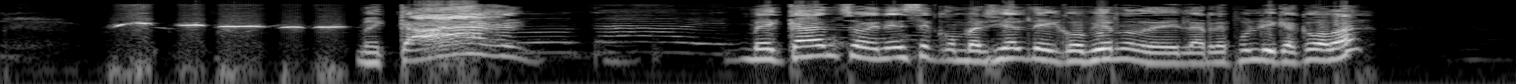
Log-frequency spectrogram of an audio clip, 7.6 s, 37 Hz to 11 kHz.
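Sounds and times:
person whistling a tune: 0.5 - 1.8
speech: 1.8 - 2.7, 3.6 - 6.9.

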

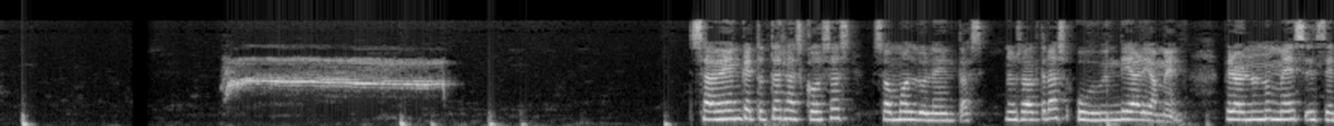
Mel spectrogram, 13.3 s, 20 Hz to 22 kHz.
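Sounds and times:
single loud sustained high-pitched scream: 2.2 - 4.6
scattered low dull thumps: 4.0 - 5.4, 6.6 - 6.9, 10.9 - 12.3
speech: 7.0 - 13.3.

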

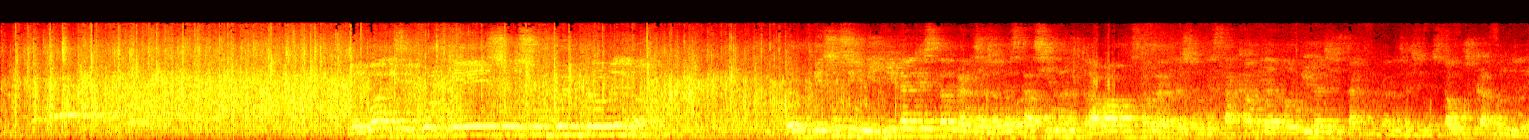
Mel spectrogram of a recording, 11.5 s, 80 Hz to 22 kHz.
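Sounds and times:
crowd applauding: 0.0 - 7.3
speech: 2.6 - 4.8, 5.9 - 11.4.

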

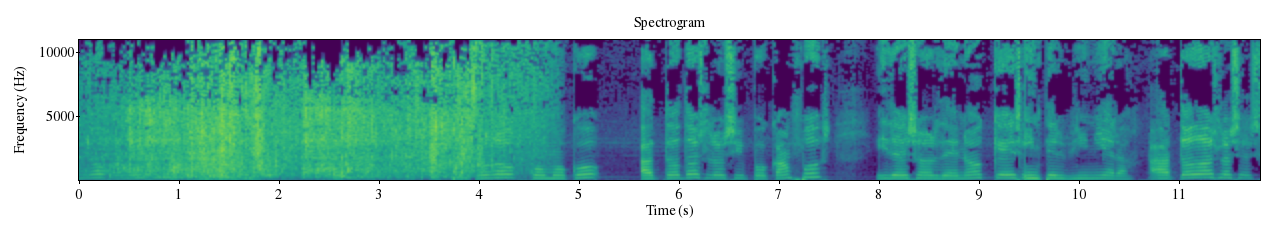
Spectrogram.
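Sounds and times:
rough stormy sea waves splashing: 0.0 - 4.8
speech: 4.5 - 11.7.

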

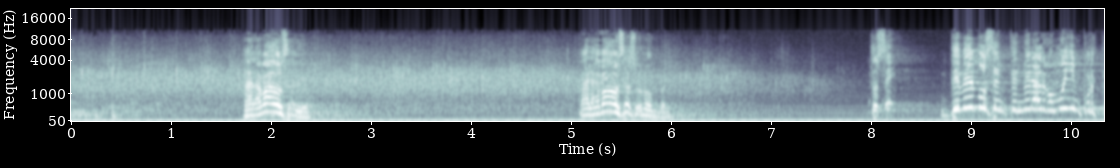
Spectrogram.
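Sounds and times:
church audience applauding during a sermon: 0.0 - 7.7
speech: 1.7 - 2.6, 5.1 - 6.1, 8.0 - 10.3.

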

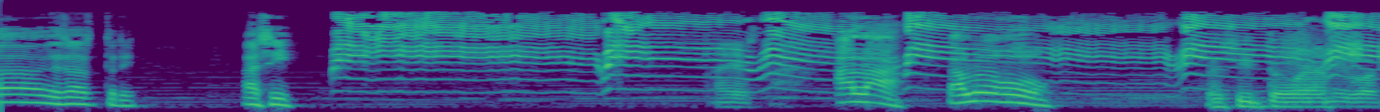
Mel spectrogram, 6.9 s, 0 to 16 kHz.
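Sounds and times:
speech: 0.0 - 1.8, 3.6 - 5.4, 6.0 - 6.8
cat meowing: 1.7 - 6.8.

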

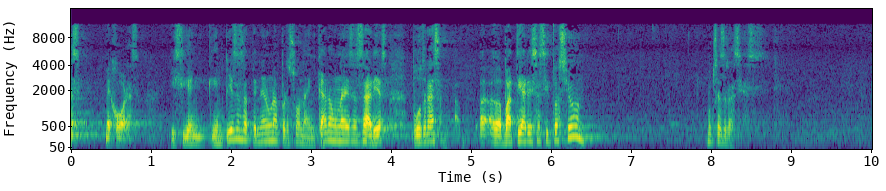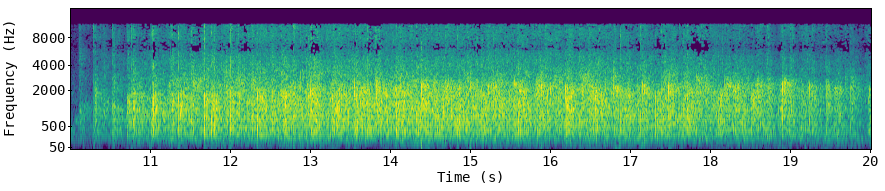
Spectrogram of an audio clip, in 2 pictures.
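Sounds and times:
speech: 0.0 - 6.6, 7.9 - 8.7
audience applause after a talk: 10.1 - 20.0.

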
